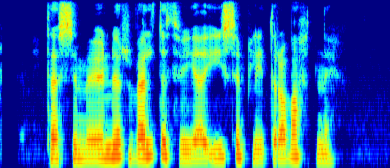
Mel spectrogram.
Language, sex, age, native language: Icelandic, female, 30-39, Icelandic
